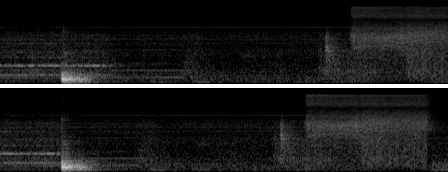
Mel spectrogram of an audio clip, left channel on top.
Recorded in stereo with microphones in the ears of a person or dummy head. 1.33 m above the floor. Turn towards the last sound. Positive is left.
turn(degrees=-25)  # may be behind; listen again after turning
